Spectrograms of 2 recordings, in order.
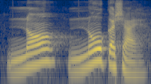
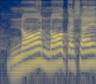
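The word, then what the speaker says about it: नोकषाय: तो नौ कषाय नहीं है, नो कषाय है, ठीक है?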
